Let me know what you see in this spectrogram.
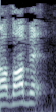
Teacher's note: كيف قلقلنا الباء، لأنها سكنت وقفنا عليها بالسكون، هي حالة الوقف، هذا كلامنا حالة الوقف.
